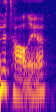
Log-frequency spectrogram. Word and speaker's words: Natalia: So hi, I'm Natalia. For those of you who don't know me, Natalia. People pronounce my name like Natalia, which I don't really care. I say Natalia,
